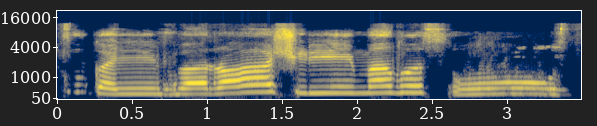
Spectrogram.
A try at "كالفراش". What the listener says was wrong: रा रा को मोटा पढ़े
